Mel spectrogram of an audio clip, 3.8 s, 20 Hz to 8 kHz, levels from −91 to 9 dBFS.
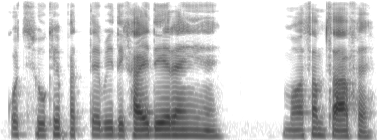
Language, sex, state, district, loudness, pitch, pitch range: Hindi, male, Uttar Pradesh, Lalitpur, -21 LUFS, 130 Hz, 120-130 Hz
